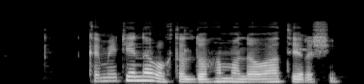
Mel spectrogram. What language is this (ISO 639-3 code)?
pus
